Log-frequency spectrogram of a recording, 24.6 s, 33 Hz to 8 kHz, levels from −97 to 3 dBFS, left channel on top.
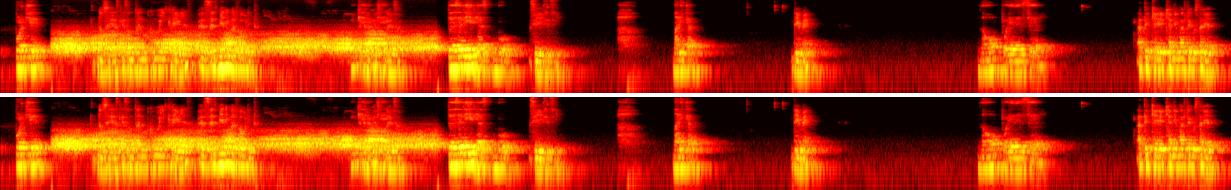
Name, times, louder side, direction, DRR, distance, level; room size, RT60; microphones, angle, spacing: voice 1, 0.3-0.8 7.0-7.8 9.0-10.2 12.4-12.6 13.5-13.9 19.6-20.8, equal, 5° right, -7 dB, 0.9 m, -24 dB
Frog, 1.0-8.8, left 1 dB, 70° left, 0.5 m, -22 dB
voice 2, 1.9-5.0 7.1-8.0 10.6-11.2 15.8-16.1 22.7-24.2, equal, 65° right, -5 dB, 1.0 m, -26 dB
2.3 x 2.1 x 2.7 m, 0.84 s
head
